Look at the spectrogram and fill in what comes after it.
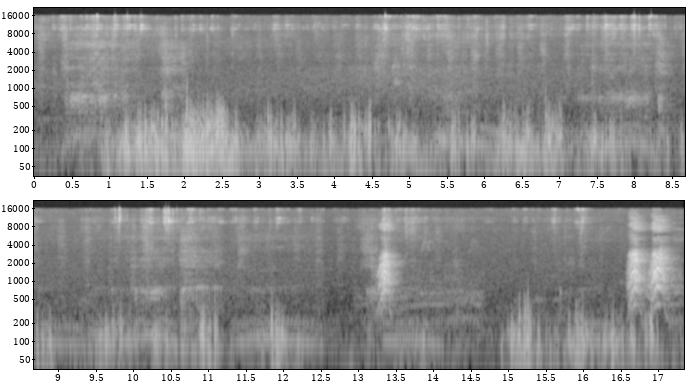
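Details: Belgian Malinois puppy playing with a Rottweiler: low rumbling growls and grunts come in dense bursts through the first half, easing off, then a few sharper higher yips or snaps near the end, with rustling and scuffling of play.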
